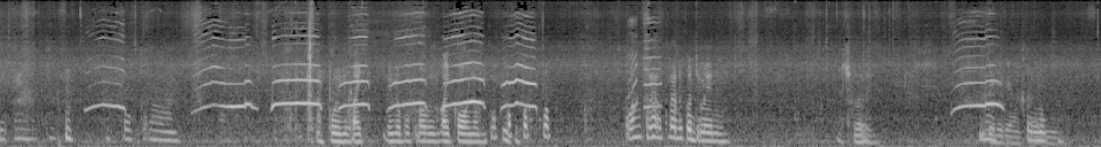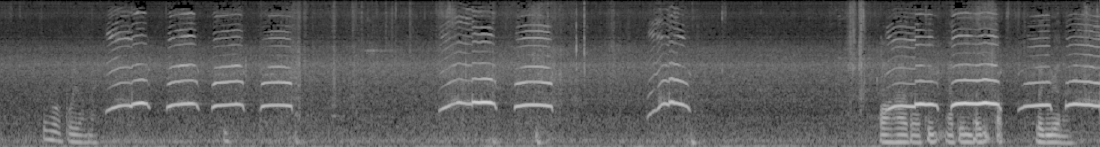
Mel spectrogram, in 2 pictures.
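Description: Young monkeys squeal and chirp repeatedly close by.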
